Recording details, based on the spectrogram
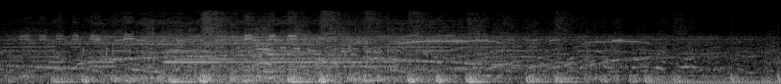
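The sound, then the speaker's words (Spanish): A large crowd in Sahagún, Córdoba, welcoming former senator Bernardo "el Ñoño" Elías as a hero, cheers and shouts continuously, with high excited voices and whistles riding over a dense roar, and a steady rhythmic pounding, like drums, underneath. “Sahagún, en Córdoba, recibió a uno de sus dos senadores más votados en la historia, Bernardo el Ñoño Elías, como un héroe.”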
